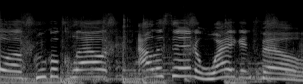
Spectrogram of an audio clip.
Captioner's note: applause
